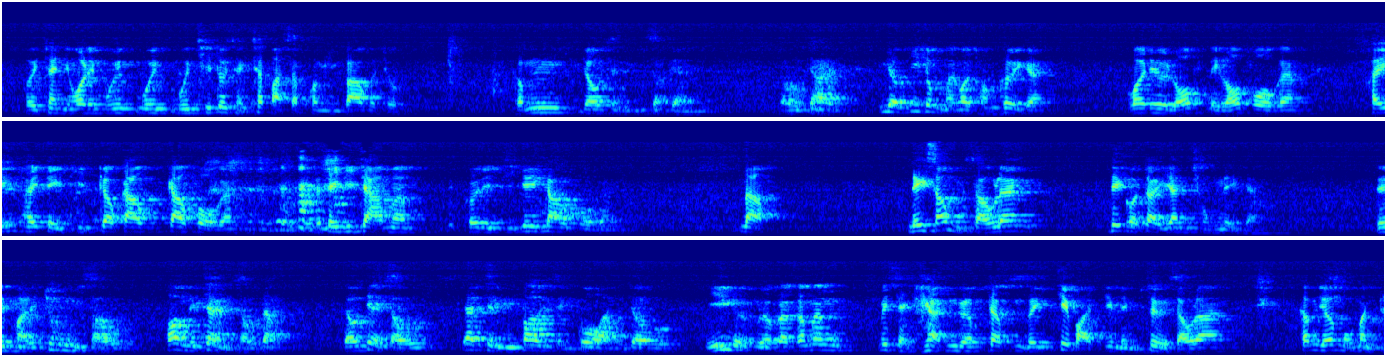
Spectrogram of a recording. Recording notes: delivered to the HK’s June 2010 Medjugorje Pilgrims on May 9, 2010, in the Church of the Annunciation Church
